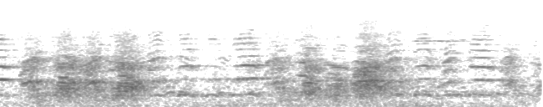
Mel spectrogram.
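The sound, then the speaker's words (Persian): A large crowd of Muslim protesters in Malaysia shouts angry chants in unison against insults to the Prophet of Islam by two officials of India's ruling party, loud rhythmic bursts of massed voices rising and falling in waves every second or so, with a dense roar of voices underneath. “مسلمانان خشمگین مالزی هم با پیوستن به دامنه گسترده اعتراضات منطقه‌ای و بین‌المللی علیه هتک حرمت دو تن از مقامات حزب حاکم هند به ساحت پیامبر گرامی اسلام فریاد خشم و انزجار سر دادند.”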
